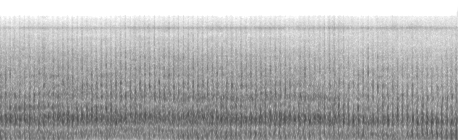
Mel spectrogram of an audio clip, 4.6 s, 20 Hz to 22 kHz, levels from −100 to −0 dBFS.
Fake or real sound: fake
